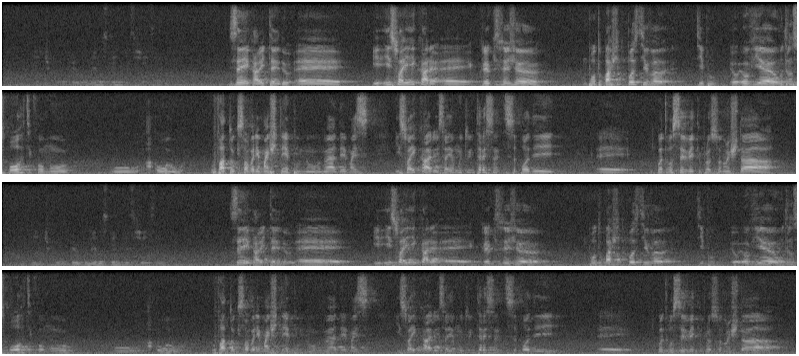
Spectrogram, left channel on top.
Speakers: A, on the right (about 15°); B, on the left (about 75°).
A: e, tipo, perco menos tempo desse jeito, sabe?
B: Sei, cara, entendo. É, e Isso aí, cara, é, creio que seja um ponto bastante positivo. eh, Tipo, eu, eu via o transporte como o, a- o, o fator que salvaria mais tempo no, no EAD, mas isso aí, cara, isso aí é muito interessante. Você pode, eh, enquanto você vê que o professor não está,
